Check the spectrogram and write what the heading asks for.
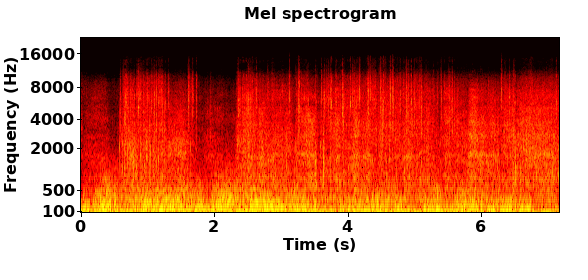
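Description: Wind buffeting a handlebar or helmet action-camera microphone while a mountain bike descends at speed, mixed with the bike's tyres rolling over dry dirt and gravel. A loud, steady low rumble, with the hiss thinning out briefly a couple of times.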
